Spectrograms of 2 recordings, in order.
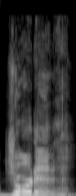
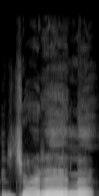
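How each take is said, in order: First: The name is said in an irritated tone. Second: The name is said in a sweet, coaxing tone. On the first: The speaker is bothered by him. "if I'm really bugged by him" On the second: The speaker wants a favor from him. "Change your tone"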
